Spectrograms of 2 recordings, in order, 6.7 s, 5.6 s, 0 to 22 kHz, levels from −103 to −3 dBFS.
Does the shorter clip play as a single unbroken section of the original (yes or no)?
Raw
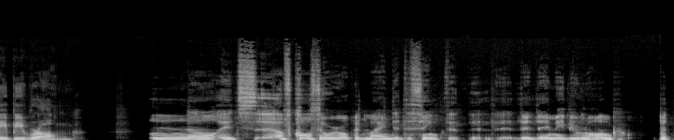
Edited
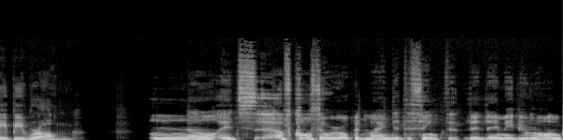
no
